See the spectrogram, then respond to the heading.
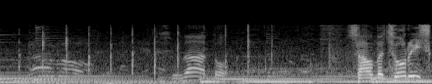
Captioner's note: chattering in italian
